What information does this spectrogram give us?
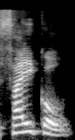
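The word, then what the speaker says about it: psycho: পি এস ওয়াই আচ্ছা এই শব্দের উচ্চারণ কি একটু বাম দিক থেকে টেনে লিখি আমরা তাহলে জায়গা হবে এ শব্দের উচ্চারণ কি সাই কৌ কি উচ্চারণ সাইকো এ বরাবর ভাগ হবে প্রথম অংশের উচ্চারণ সাই পি টা সাইলেন্ট সাই এই অংশের উচ্চারণ কৌ সাই কৌ এখানে সি এইচ এর উচ্চারণ ক এর মত হবে কারণ কি বলেন তো কারণ এটা গ্রিক অরজিন মানে এটা গ্রিক অরজিন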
